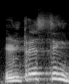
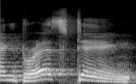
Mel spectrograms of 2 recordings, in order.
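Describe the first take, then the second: First: Said in the usual way. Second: Slow इंटरेस्टिंग in separate beats, in-tres-ting; broken into syllables. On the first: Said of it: "this is your adjective". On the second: Shown as a demonstration. Teacher showing it takes two or three goes, slow separated syllables in इंटरेस्टिंग. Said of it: "एक बार में तो नहीं निकल रहा ना".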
